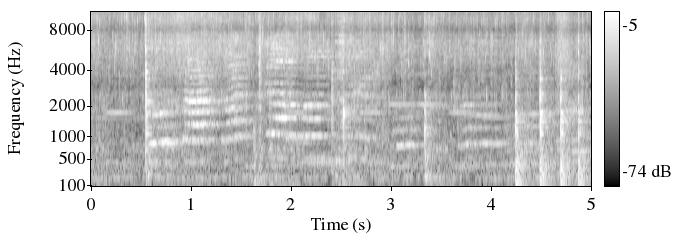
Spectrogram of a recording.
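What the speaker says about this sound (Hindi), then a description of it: "अब हम अपने फ्लेम को थोड़ा सा हाई करेंगे और अच्छे तरीके से चिकन की बुनाई करेंगे।" Chicken pieces sizzling and frying in a pan over a high flame for tikka karahi, a steady crackling hiss broken by sharp clanks of stirring, with children's voices faintly in the background.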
